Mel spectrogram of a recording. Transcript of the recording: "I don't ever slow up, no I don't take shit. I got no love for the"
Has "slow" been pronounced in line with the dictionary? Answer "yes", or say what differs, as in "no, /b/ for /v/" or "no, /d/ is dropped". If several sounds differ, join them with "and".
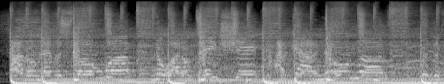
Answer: no, /l/ is dropped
